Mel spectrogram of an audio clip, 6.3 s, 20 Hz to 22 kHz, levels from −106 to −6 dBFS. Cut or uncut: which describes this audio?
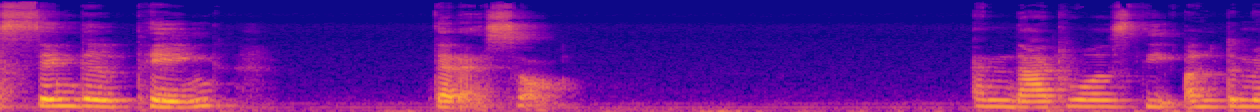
uncut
